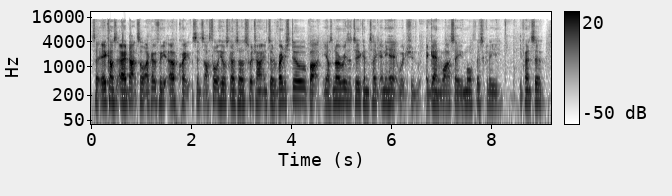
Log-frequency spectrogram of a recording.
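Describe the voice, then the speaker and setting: Over background music, a man races along at a very fast pace in a monotone, flat intonation at a medium pitch. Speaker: video game commentator. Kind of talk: gameplay commentary.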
